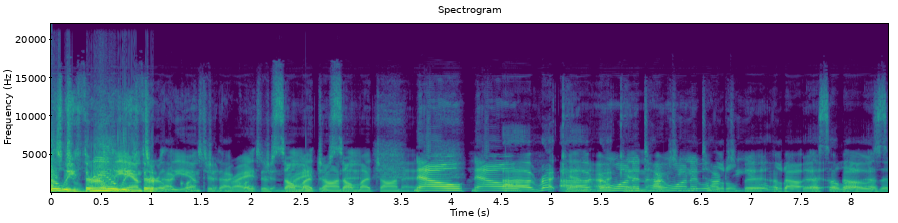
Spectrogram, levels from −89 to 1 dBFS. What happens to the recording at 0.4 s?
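At 0.4 s the microphone's input gain was likely set too high, so the peaks drive about 11 dB past the converter's limit. This is microphone overload, running from 0.0 to 1.02 s, just before "that question right". Around a tenth of the waveform is flattened, giving a harsh, crackling edge to the loudest syllables.

A doubled audio track is also present, and continues through the whole clip. A slower capture path or a misaligned edit has likely put in a second full-band copy that trails the original by about half a second at roughly the same level. It has no decay or room colour, so it sounds like a hard repeat stacked on the original.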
